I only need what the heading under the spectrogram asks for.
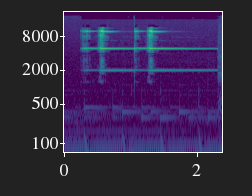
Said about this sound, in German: Oder hast es eben gehört, weil er sich so vertieft hat in seinen Spagat, klingelt ihn jetzt jemand wieder wach. Und das ist eine G-Klingel, also eine Fahrradglocke mit zwei Beinen. Und diese Fahrradglocke, diese G-Klingel, die geht auf den Wegen.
